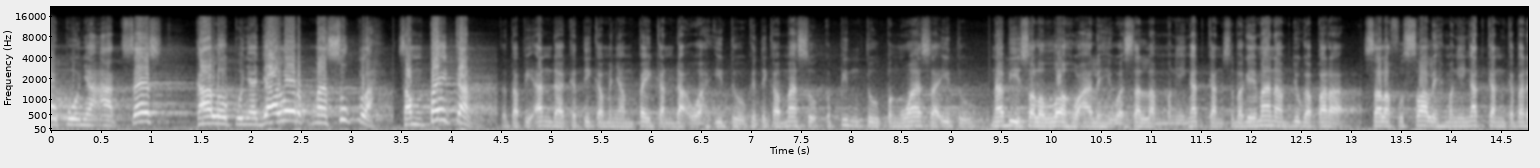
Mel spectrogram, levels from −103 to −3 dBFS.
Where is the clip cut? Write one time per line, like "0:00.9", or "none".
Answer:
0:03.4
0:04.4
0:09.2
0:13.0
